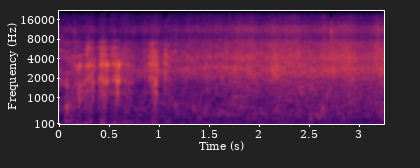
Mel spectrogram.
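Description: Water splashes in a flooded area, with a few sharp splashes at first and then a steady, close rush of moving water.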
